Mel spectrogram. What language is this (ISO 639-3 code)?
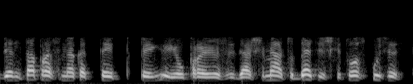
lit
